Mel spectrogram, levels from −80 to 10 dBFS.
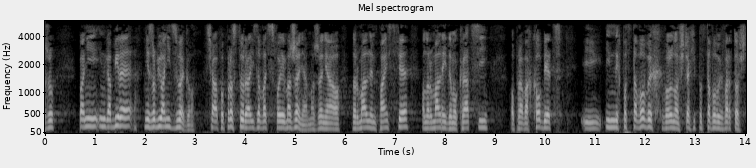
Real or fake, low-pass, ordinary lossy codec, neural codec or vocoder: real; 5.4 kHz; none; none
